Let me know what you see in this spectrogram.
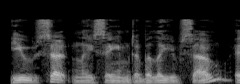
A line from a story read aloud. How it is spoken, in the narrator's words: admitted the other flatly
